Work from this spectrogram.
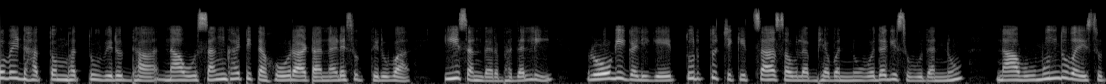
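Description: From start to finish, the speech carries heavy coding damage, likely from Bluetooth SBC compression. Nothing is heard above 14.8 kHz. Below that, the treble thins and flickers, as the upper sub-bands get too few bits to hold steady. A gritty noise clings to the sound, and aliasing rides on it. The coarse quantising points to a small bit pool, which fits a low bitrate around 64 kbps.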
